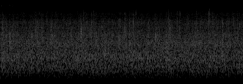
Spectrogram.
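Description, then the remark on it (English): Steady rain patters on a hard surface, a dense, even hiss of countless drops that holds constant throughout without pauses or voices. “Why rain? Seriously?”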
